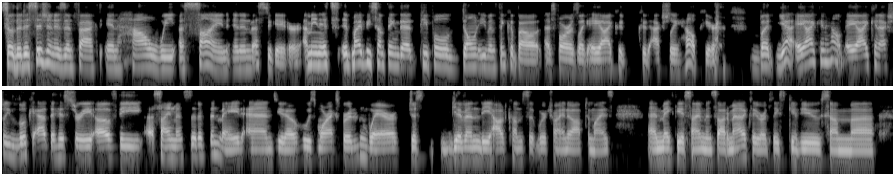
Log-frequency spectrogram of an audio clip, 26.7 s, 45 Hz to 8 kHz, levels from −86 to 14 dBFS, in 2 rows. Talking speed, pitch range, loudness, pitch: 185 wpm, 110-150 Hz, -19 LUFS, 125 Hz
